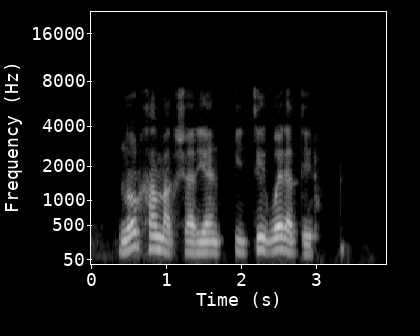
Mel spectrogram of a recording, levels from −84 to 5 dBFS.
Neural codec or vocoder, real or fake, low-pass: codec, 16 kHz, 2 kbps, FreqCodec, larger model; fake; 7.2 kHz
